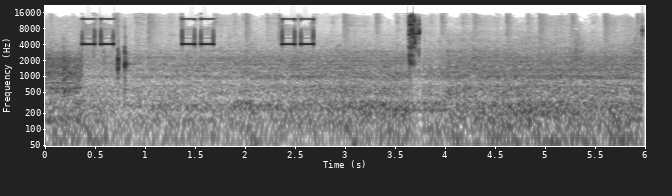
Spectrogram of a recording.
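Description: Steady road-traffic and vehicle noise, with a short high double beep repeated three times, about once a second, in the first three seconds.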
